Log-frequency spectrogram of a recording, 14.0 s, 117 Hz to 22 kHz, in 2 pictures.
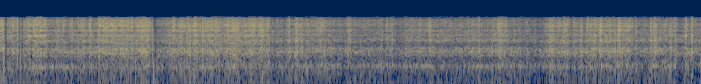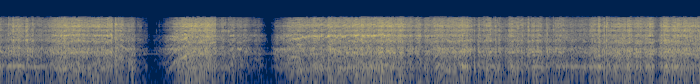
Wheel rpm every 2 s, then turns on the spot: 230, 220, 230, 230, 100, 190, 220.
none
